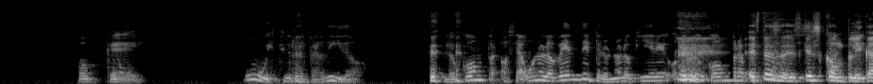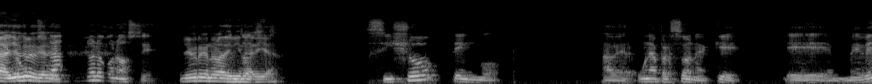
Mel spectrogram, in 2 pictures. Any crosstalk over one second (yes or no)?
yes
